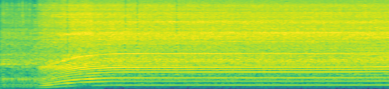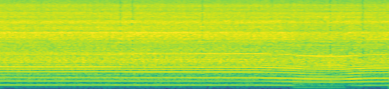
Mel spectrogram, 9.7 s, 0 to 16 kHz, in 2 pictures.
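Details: Ryobi BP42 backpack leaf blower two-stroke, 4 years old, after repairing no-spark, replacing and tuning the carburetor, and redoing the fuel lines: climbs quickly to a steady high rev, dips briefly near the end and recovers cleanly; normal running.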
